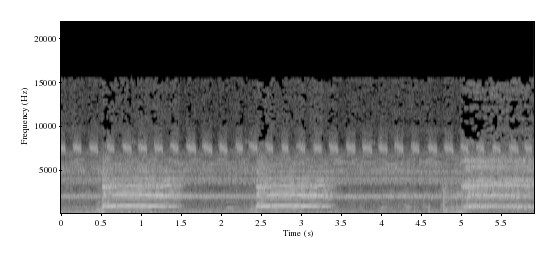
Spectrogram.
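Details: Three goat bleats about two seconds apart, each a trembling, nasal call lasting roughly a second. A brief low grunt comes before the last bleat, with a faint continuous electronic whine behind.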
